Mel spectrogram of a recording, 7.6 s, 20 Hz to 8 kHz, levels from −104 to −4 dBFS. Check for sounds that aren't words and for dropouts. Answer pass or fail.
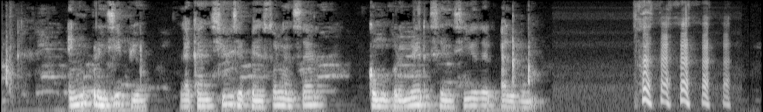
fail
